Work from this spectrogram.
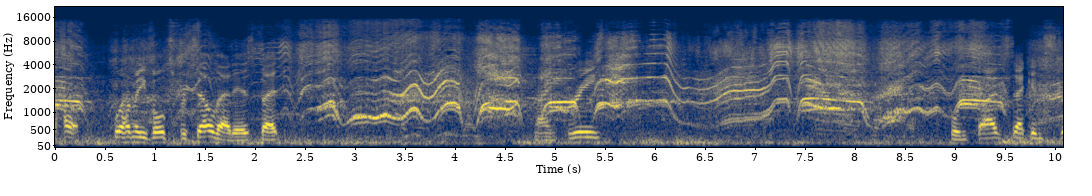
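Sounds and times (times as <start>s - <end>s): racing drone motor whine: 0.0s - 10.0s.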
